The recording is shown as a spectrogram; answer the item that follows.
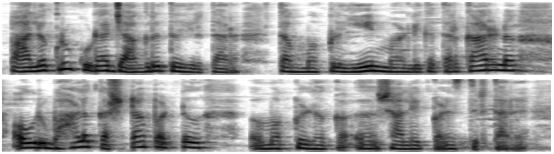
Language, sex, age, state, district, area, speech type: Kannada, female, 60+, Karnataka, Dharwad, rural, spontaneous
